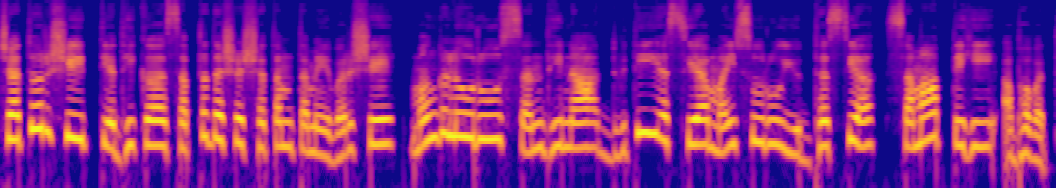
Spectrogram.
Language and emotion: Sanskrit, neutral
